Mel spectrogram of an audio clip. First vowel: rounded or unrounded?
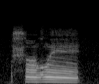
unrounded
